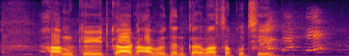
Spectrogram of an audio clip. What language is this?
Magahi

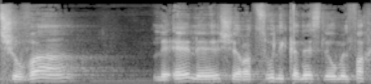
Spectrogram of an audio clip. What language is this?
Hebrew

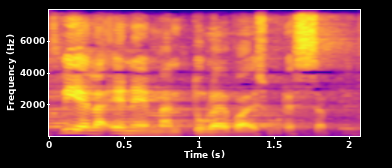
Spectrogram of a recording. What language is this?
Finnish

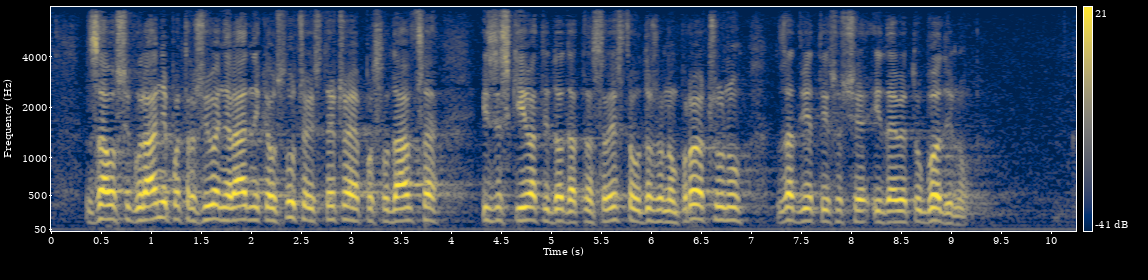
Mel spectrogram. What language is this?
Croatian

